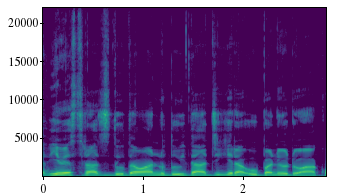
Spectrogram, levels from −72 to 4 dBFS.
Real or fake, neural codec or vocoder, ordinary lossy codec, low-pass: real; none; none; none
